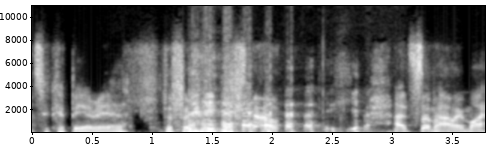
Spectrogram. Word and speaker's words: Cabiria: confused between Caligari the place and N to cabiria the and somehow in my head I never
